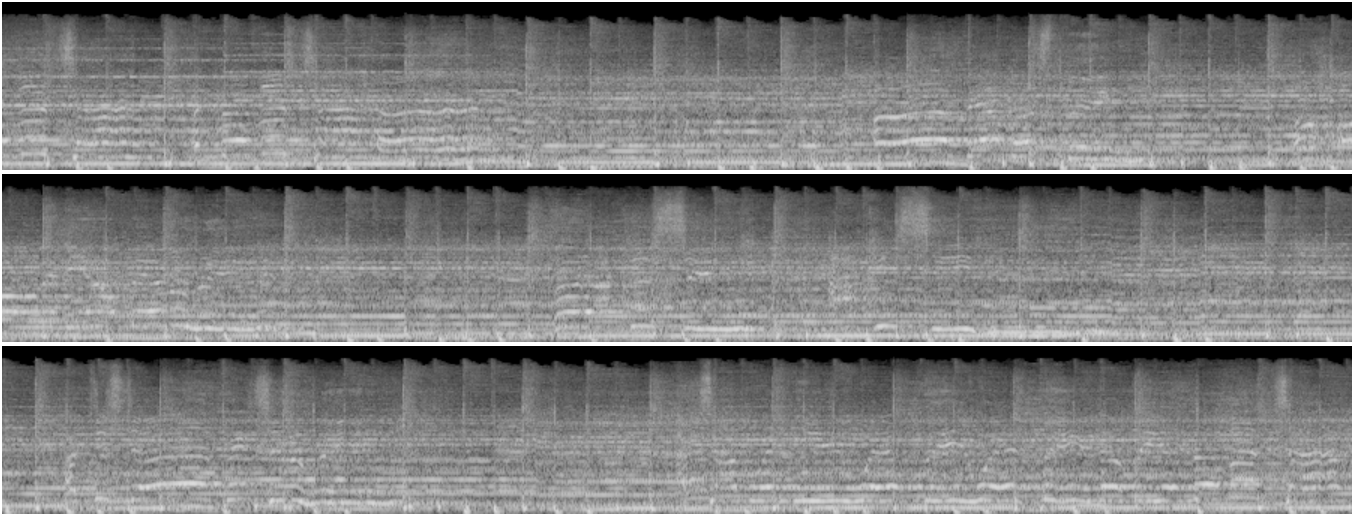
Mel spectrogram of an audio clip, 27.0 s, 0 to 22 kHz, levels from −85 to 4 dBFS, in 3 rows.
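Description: A drift correction step, likely from clock-matching software abruptly slowing playback by 5.8%, drops speed and pitch about a semitone (104 cents) at 3.43–5.60 s, 16.39–16.99 s and 21.56–22.59 s, each snapping back afterwards.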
